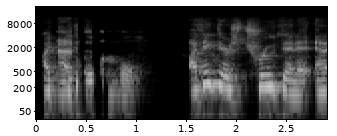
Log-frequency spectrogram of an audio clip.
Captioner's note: static audio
